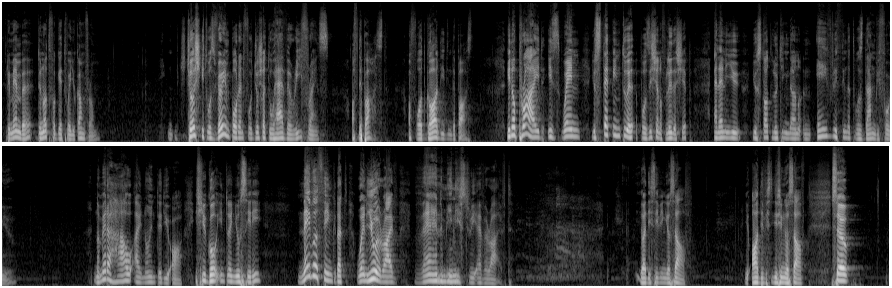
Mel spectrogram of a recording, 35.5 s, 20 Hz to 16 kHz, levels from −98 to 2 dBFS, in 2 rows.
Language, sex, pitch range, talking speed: English, male, 130-185 Hz, 150 wpm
